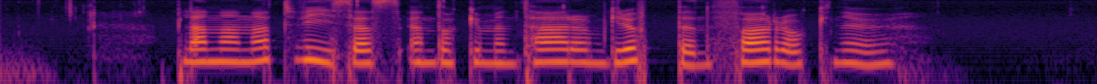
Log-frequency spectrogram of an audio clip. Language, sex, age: Swedish, female, 25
